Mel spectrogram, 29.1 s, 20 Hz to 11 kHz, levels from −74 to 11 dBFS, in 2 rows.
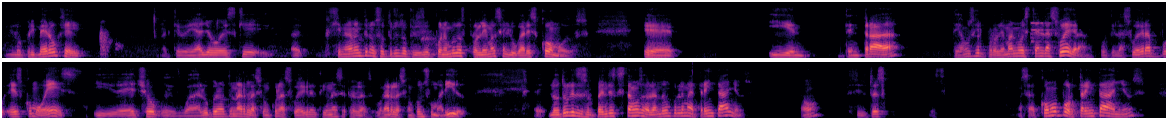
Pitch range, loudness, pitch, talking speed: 110-160 Hz, -24 LUFS, 130 Hz, 170 wpm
